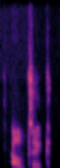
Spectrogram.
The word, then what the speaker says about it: Celtic: in the pronunciation because the actual pronunciation of the word Celts, Celtic, is with a hard K.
